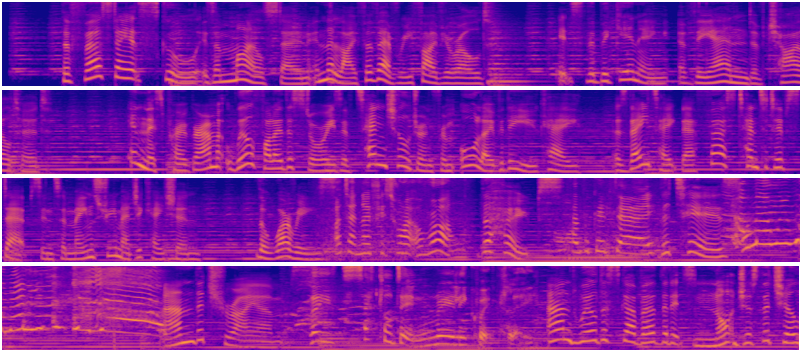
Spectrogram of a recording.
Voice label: narr

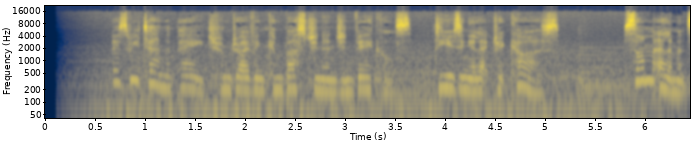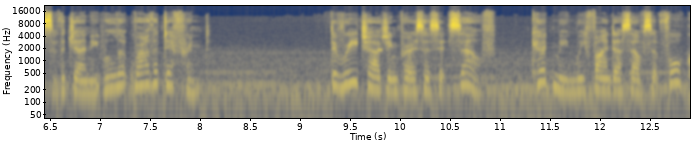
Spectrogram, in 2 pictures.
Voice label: corporate reel

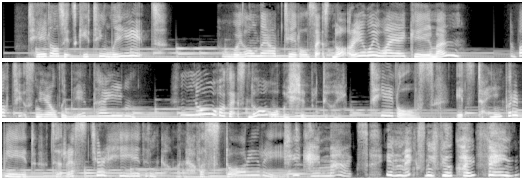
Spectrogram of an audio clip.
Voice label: animation voice reel

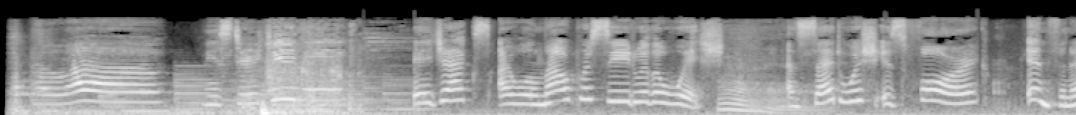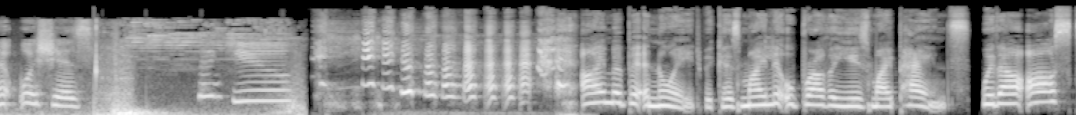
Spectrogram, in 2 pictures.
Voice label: animation reel

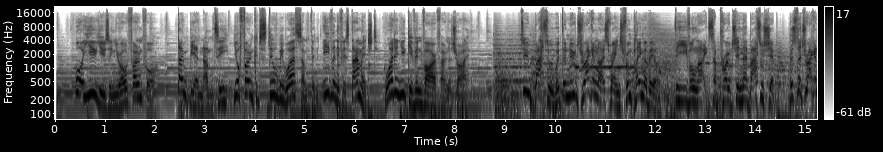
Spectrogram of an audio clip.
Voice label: commercial voicereel

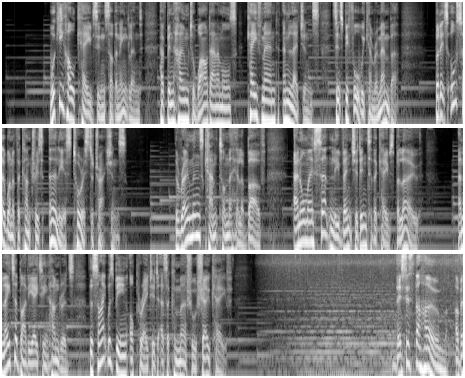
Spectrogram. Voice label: documetary narrations

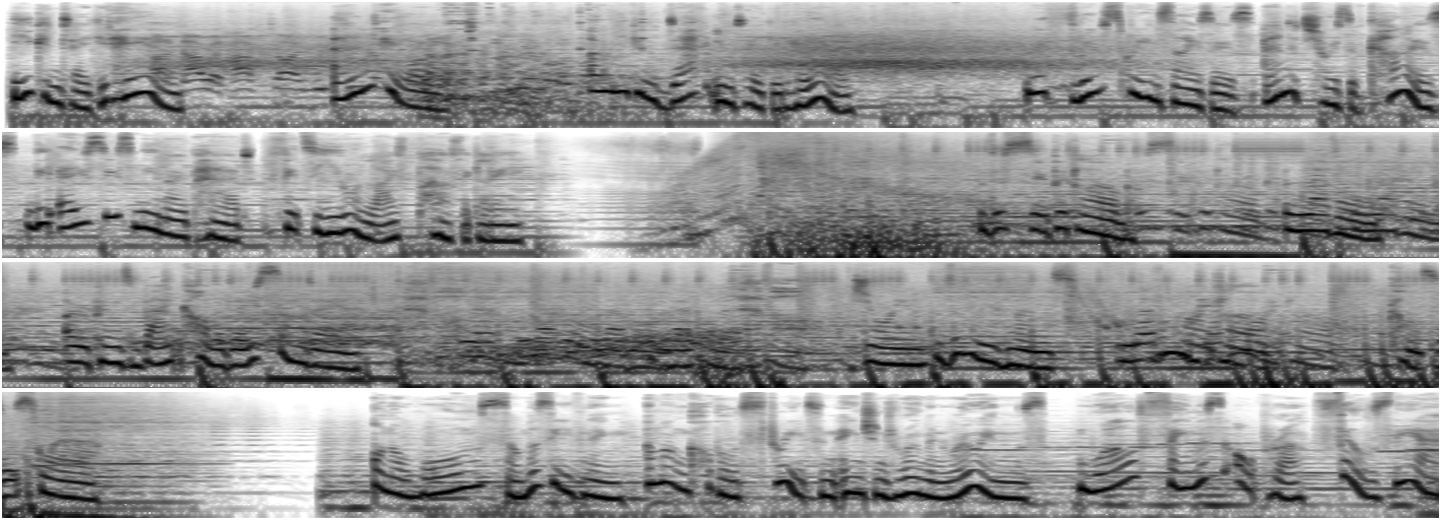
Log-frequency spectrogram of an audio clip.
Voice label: commercial showreel

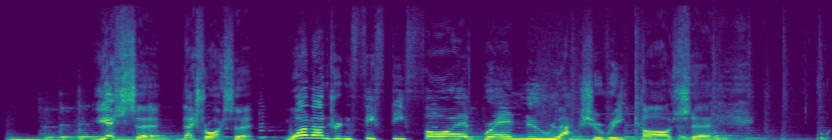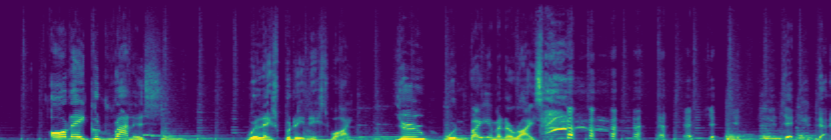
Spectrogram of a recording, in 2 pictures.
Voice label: characters mix

